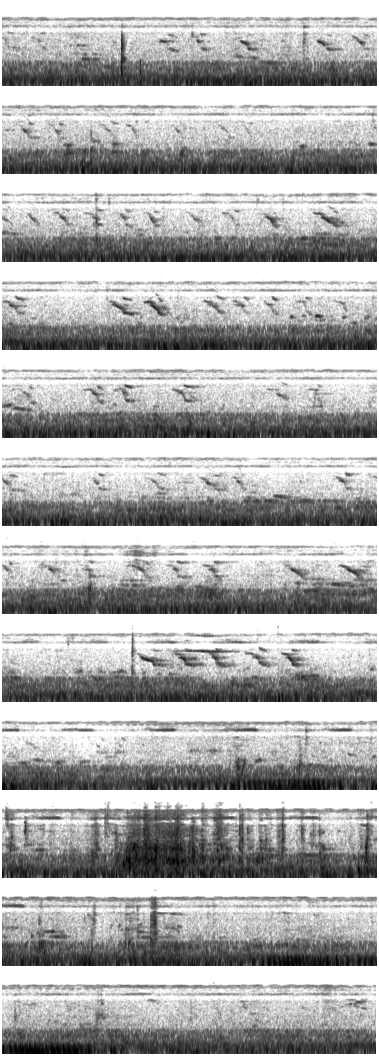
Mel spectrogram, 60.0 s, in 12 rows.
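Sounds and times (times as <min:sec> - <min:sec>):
low background rush: 0:00.0 - 0:59.9.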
